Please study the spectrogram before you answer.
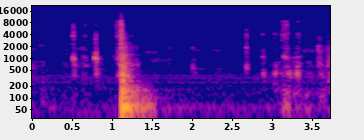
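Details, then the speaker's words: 1985 Ford F150 HVAC temperature lever repaired with new homemade bracket: soft thud and light clicks behind dash as lever moves; blend door swings freely opening and closing, working properly. "can hear the door closing and opening. All right, that'll work for now. It's going to work a lot better than it did."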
